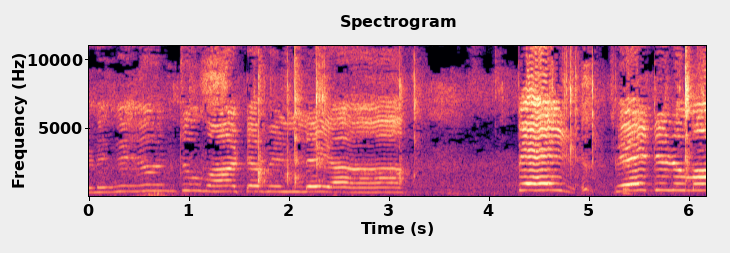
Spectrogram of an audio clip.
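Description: A young girl singing a Tamil song unaccompanied, holding long notes in a high child's voice. She stops for about a second past the middle, then comes back in louder.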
